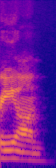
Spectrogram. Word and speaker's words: Aeon: So is it pronounced Aeon or Eon? Is it Aeon or Eon? It's I believe it's actually Aeon. Okay. Just wondering. Either one works.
